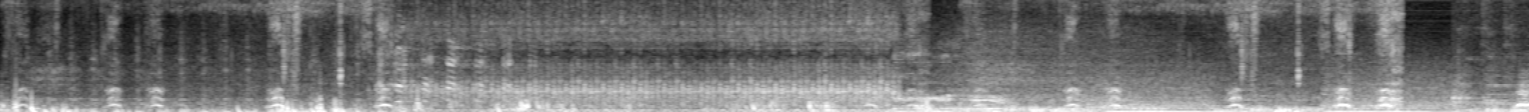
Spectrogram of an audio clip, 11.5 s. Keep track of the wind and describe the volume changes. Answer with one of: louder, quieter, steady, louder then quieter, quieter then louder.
steady.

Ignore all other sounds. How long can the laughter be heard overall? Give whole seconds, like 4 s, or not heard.
3 s.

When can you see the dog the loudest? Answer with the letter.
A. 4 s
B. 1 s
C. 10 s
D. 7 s
C.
